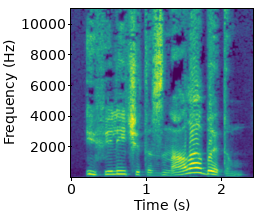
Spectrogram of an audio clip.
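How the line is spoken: Exclaiming. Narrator (Russian): воскликнул каноник Паскаль

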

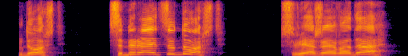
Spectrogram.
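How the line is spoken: Shout. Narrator (Russian): крикнул копьеносец

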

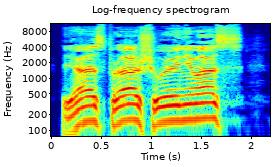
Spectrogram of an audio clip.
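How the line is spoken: Fierce bark. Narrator (Russian): свирепо рявкнул офицер

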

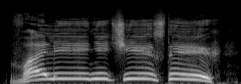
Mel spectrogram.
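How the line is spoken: Bellowing yell. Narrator (Russian): заорал Рух благим матом

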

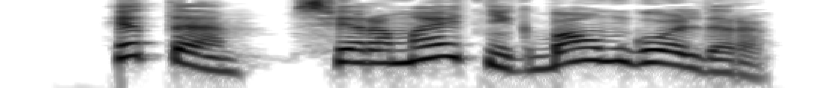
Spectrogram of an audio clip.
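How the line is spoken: Loud, echoing. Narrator (Russian): громко сказал Сёга, и голос его разнесся в оба конца коридора

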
